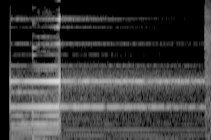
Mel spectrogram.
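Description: Electronic TV news ident sting. A synth chord swells for about half a second, then gives way to a single bright chime tone that rings on and slowly fades.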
